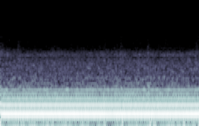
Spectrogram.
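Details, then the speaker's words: Zaxxon arcade cabinet after monitor neck-board and solder repairs: steady low hum unchanged throughout with no rhythm or knock, a constant electrical buzz from the cabinet; source unknown. "Oh, this is the old style interlock switch where it doesn't pull out. Still has the hum."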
